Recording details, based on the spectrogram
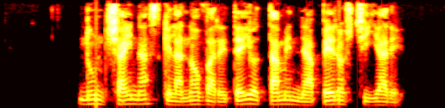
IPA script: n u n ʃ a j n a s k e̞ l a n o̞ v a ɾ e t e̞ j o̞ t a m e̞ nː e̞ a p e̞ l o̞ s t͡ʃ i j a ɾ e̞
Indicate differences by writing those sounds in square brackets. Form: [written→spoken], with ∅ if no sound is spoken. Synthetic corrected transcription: n u n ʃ a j n a s k e̞ l a n o̞ v a ɾ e t e̞ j o̞ t a m e̞ nː e̞ a p e̞ [l→ɾ] o̞ s t͡ʃ i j a ɾ e̞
